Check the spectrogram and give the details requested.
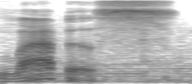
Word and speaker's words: lapis: it wrong lapus lupus I didn't say lupus said lapis like Lapras the Pokemon the poken do you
